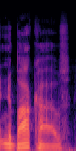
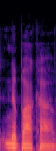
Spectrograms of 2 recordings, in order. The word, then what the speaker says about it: Nabokov: Nabokov so I'm like okay that's how you say it Nabokov and then the teacher was like no it's Nabokov and I was like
